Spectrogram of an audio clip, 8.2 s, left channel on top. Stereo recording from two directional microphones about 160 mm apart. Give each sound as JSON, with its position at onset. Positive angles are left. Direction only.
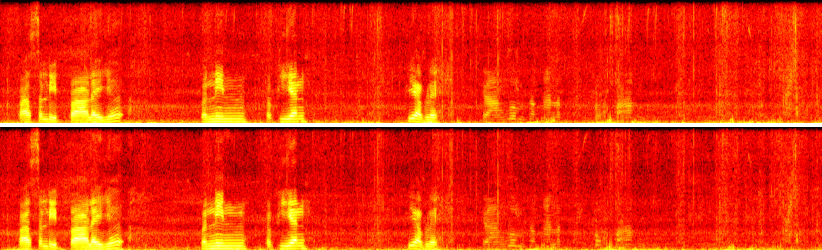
{"t": 0.2, "sound": "speech", "side_deg": -35}
{"t": 2.7, "sound": "speech", "side_deg": -30}
{"t": 4.0, "sound": "speech", "side_deg": 5}
{"t": 4.8, "sound": "a sound", "side_deg": -35}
